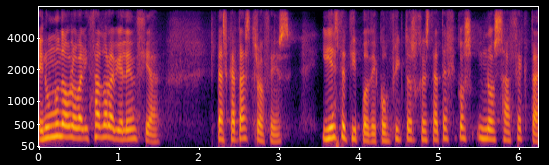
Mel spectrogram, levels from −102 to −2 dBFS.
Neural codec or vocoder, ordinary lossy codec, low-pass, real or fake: codec, 16 kHz, 6 kbps, DAC; none; 7.2 kHz; fake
